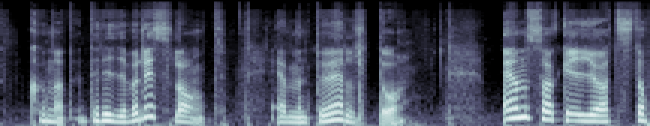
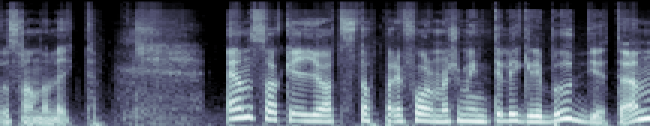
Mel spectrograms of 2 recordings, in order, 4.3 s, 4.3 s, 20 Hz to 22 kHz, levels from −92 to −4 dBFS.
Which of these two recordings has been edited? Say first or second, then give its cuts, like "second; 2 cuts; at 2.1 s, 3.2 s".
first; 1 cut; at 3.2 s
